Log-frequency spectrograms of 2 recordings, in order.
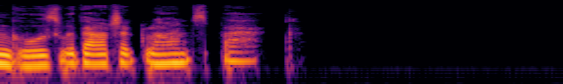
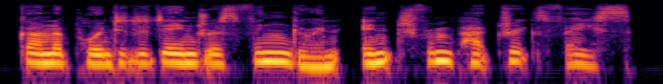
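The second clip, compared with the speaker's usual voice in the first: ordinary delivery, nothing marked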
